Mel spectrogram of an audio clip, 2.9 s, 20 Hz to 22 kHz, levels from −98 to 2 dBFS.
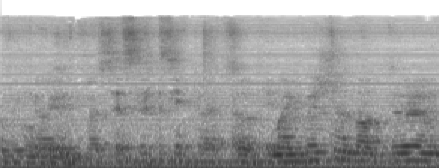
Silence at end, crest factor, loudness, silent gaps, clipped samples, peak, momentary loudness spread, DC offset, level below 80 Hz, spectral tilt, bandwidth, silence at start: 0 s; 14 dB; -27 LUFS; none; under 0.1%; -12 dBFS; 4 LU; 3%; -40 dBFS; -5 dB/octave; 15.5 kHz; 0 s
